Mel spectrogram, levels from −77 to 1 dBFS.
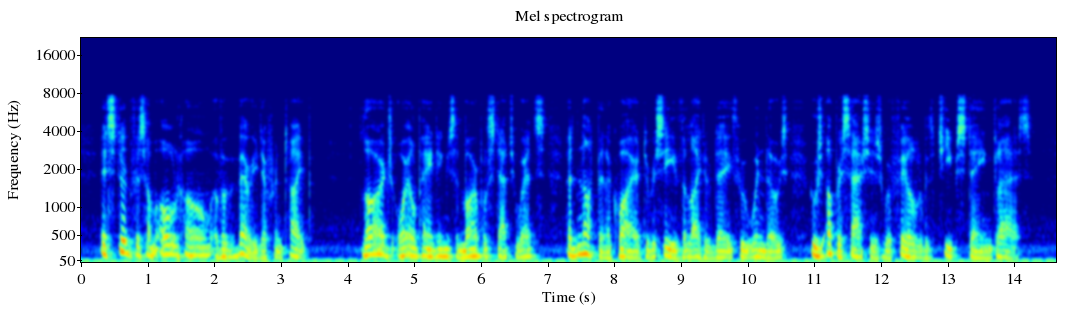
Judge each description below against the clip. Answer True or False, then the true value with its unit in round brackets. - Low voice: True (120 Hz)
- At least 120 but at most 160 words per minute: True (150 wpm)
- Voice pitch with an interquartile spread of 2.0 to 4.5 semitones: True (3.1 semitones)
